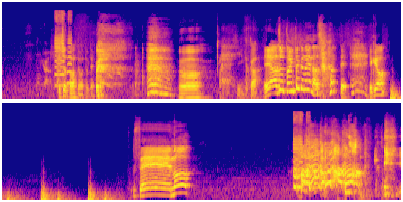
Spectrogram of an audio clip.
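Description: Young men and women laugh and chatter excitedly close by.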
